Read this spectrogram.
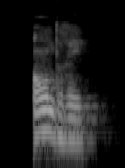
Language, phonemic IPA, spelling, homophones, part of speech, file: French, /ɑ̃.dʁe/, André, Andrée, proper noun, LL-Q150 (fra)-André.wav
- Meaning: 1. Andrew. (biblical character) 2. a male given name, equivalent to English Andrew 3. a surname originating as a patronymic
